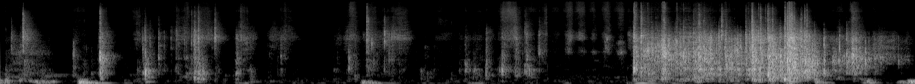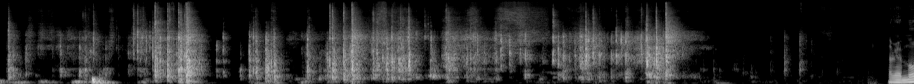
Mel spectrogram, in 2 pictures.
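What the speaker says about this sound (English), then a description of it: "Removing the wrapping paper" Paper wrapping crinkles and tears as it is pulled off a new 16-inch MacBook Pro, with bursts of rustling and crackling in two longer stretches, close by and loud, no talking.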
